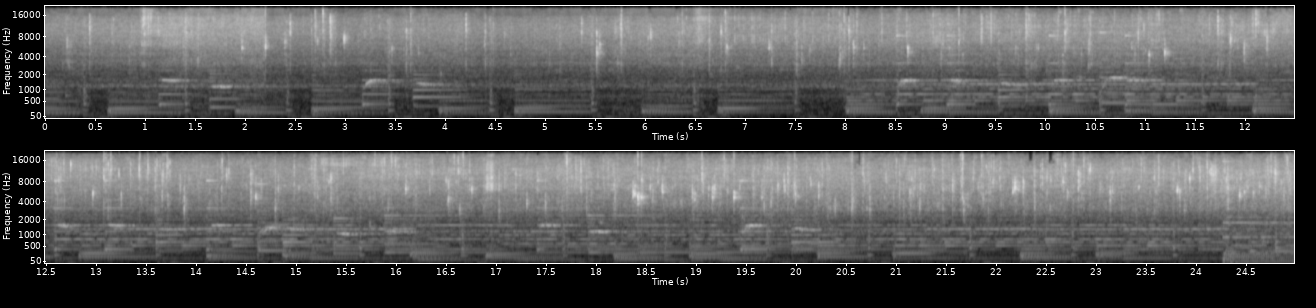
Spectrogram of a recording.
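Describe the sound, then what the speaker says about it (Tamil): Mutton pieces frying in oil in a pan for fried rice, giving a steady, loud crackling sizzle that continues without pause under a bed of background music, with no talking. "நல்லா திருப்பி போட்டு நல்லா ஃப்ரை பண்ணிக்கோங்க."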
